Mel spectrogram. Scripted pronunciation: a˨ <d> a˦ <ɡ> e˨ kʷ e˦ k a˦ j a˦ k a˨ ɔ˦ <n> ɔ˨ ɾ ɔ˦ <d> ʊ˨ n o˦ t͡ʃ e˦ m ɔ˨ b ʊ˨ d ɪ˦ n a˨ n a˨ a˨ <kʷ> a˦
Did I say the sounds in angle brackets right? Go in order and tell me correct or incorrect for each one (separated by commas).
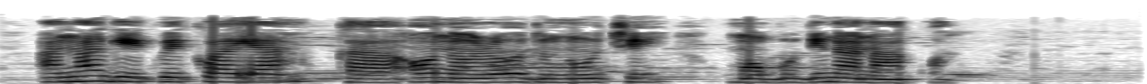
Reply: incorrect, correct, correct, correct, correct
